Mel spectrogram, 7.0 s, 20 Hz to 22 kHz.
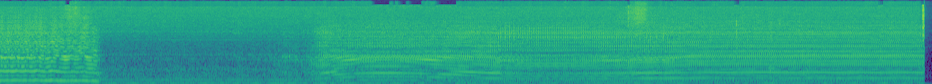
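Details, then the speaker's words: KUU LeBook Pro 12.6-inch tablet laptop under load: a high, wavering screech with a low hum underneath, drifting in pitch and holding steady, from the cooling fan. The fan does not spin up at all during light web browsing. "Now it's not particularly super loud like you'd get on a gaming laptop, and indeed when you use it for browsing the web and the thermals are lower, the fan doesn't spin up at all. But once you do apply the load, the fan makes a horrendous screeching sound."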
